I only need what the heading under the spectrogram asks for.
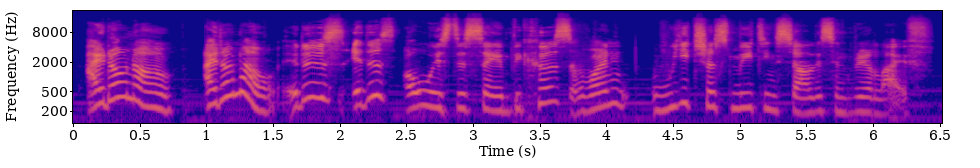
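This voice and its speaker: A woman with a German accent, a native German speaker, streaming and reading a game aloud in careful phrasing with frequent laughs. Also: fairly high pitch.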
